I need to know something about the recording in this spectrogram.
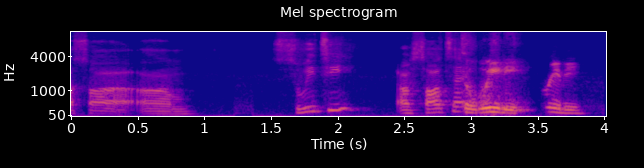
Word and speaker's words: Saweetie: heard anybody say it so you can't read it's spelt saute oh it's sweetie s-a-w s-a-w s-a-w-e-e-t-i-n it's spelled so we t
